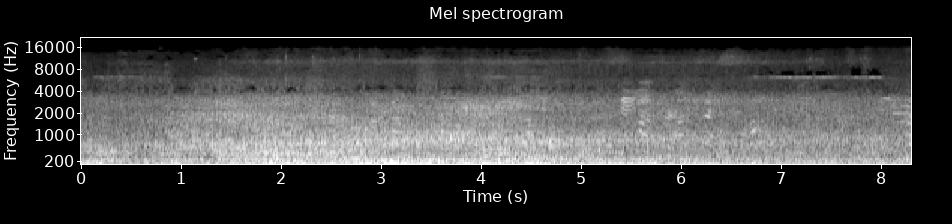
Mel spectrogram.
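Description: Slow city traffic close by: car engines running in a queue, a steady low rumble that swells in the middle.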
